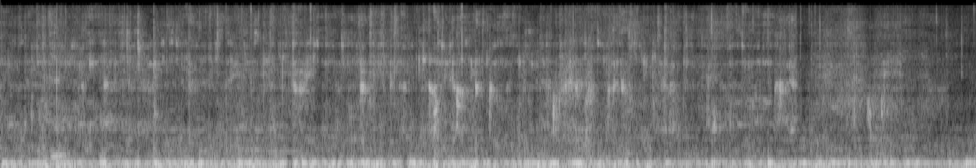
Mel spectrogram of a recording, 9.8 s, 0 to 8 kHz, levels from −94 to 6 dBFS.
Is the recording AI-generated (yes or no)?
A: yes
